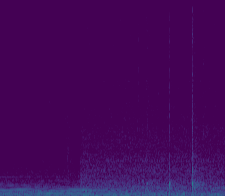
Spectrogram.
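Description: Acoustic guitar chord ringing out and fading, cut off abruptly under a second in; after it a low steady room hum with a couple of faint clicks.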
